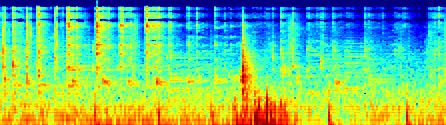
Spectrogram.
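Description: Wire whisk beating egg batter in a glass mixing bowl: quick, irregular clicks and taps of the wires against the glass, with one louder thump about two and a half seconds in.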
